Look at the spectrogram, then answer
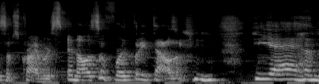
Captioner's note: laughing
